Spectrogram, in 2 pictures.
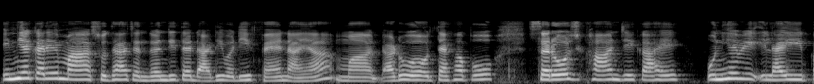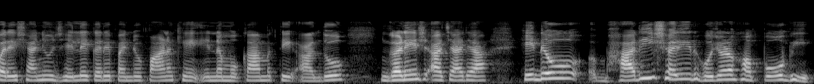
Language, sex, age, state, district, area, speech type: Sindhi, female, 30-45, Uttar Pradesh, Lucknow, urban, spontaneous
